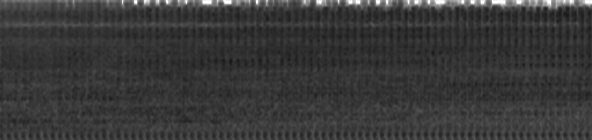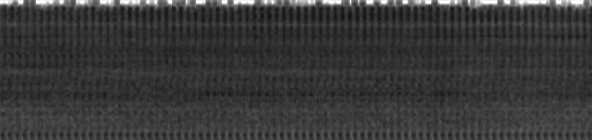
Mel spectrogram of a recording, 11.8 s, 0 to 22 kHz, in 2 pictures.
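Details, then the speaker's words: 1970 Allis Chalmers B-208 (Simplicity-built) tractor running after 15 years unused, fresh gas and a battery put in: even steady single-cylinder thump with no misses over twelve seconds; healthy. "well I got to say this was a success getting this little Alice Chalmer b28 up and running again after 15 years"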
